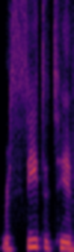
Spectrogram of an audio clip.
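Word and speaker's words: Recitatif: It's not the French pronunciation, but that's like my American way of saying it.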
